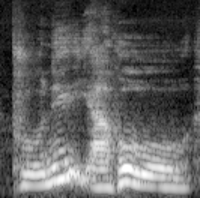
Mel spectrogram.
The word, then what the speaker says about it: 분이야후: 정확하게 발음하면은 분이야후, 주께서 세우셨다.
